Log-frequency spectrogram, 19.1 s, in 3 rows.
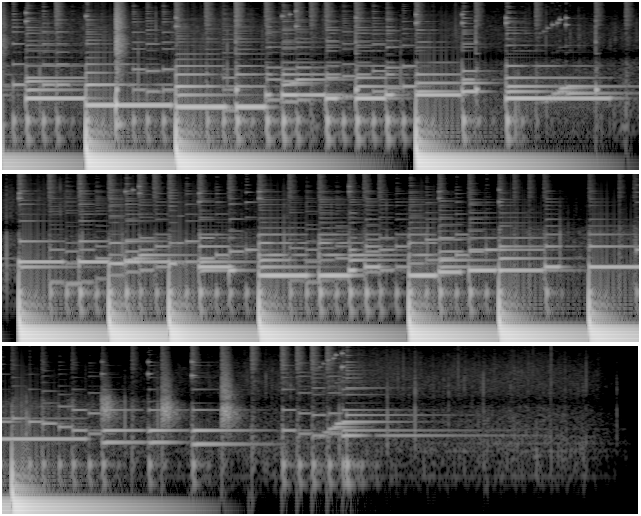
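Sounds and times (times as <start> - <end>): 
lofi remix music: 0.0 - 3.2, 6.6 - 15.4.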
